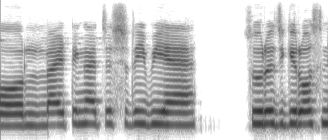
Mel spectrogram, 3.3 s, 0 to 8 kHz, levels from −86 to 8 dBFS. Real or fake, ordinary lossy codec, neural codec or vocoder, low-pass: real; none; none; none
